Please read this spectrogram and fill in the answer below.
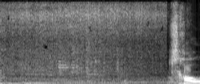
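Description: Fried crayfish and hot rapeseed oil poured from a wok into a stainless steel colander, sizzling steadily as the oil drains off. A voice starts near the end.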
